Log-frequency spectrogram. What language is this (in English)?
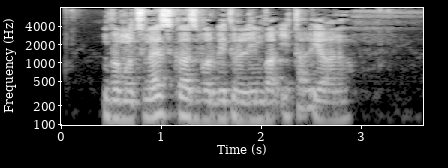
Romanian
